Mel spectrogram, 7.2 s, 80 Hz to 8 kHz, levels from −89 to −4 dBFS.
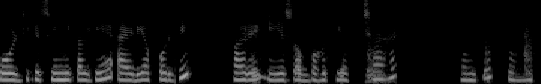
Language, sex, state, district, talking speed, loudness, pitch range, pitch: Hindi, female, Bihar, Gopalganj, 150 wpm, -44 LUFS, 230-245 Hz, 235 Hz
